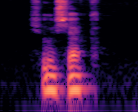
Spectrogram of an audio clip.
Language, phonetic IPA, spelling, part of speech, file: Polish, [ˈɕüɕak], siusiak, noun, LL-Q809 (pol)-siusiak.wav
